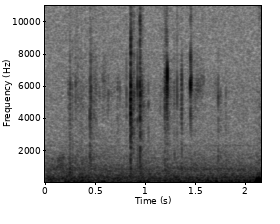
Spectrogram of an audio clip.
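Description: Near silence with a few faint, light clicks about a second in, from a stylus tapping on a tablet screen.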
